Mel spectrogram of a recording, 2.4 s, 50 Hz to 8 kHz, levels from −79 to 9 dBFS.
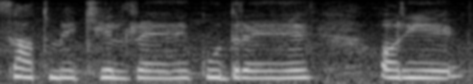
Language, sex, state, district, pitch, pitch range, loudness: Hindi, female, Himachal Pradesh, Shimla, 270 Hz, 265-275 Hz, -14 LUFS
